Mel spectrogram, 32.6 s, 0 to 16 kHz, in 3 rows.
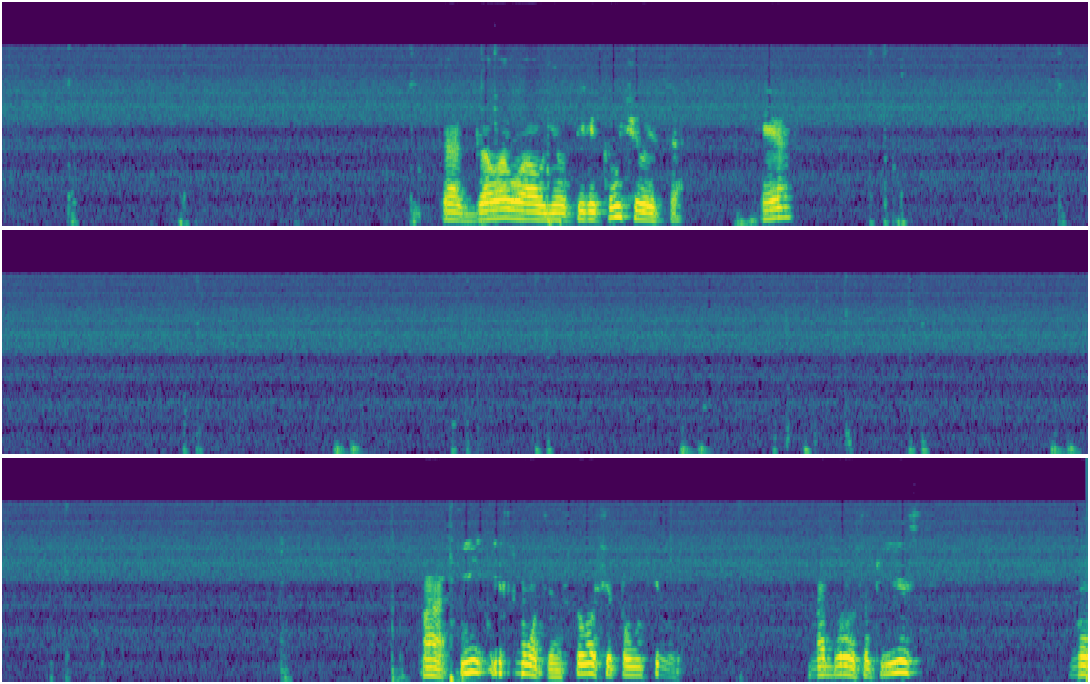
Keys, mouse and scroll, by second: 1.8-4.0 middle drag, 5.8 KP_7, 7.4 r, 8.7 click, 8.9-10.5 middle drag, 12.7-13.7 drag, 14.1 r, 15.4 click, 16.3-17.1 drag, 17.7 r, 18.7 click, 19.0 middle click, 19.9-20.9 drag, 21.3 r, 22.3 click, 22.7-24.5 middle drag, 26.1 i, 27.8-28.4 middle drag, 29.1-32.5 drag.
